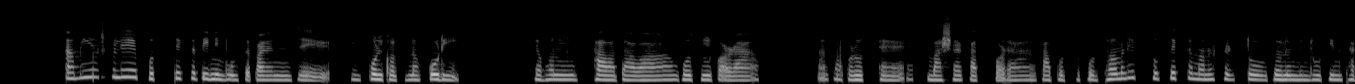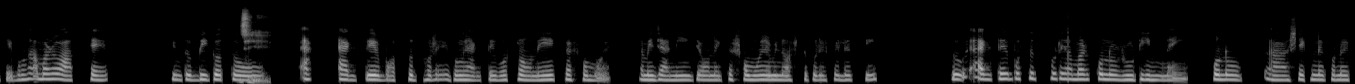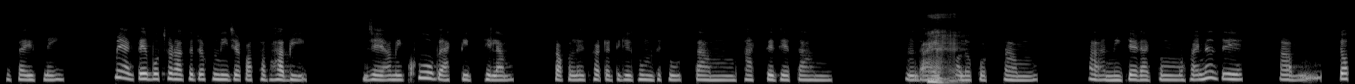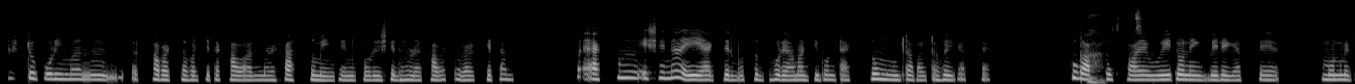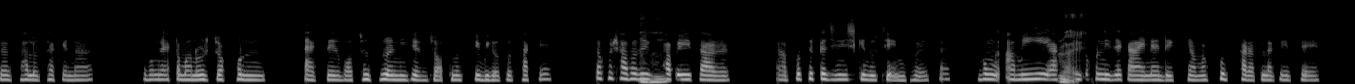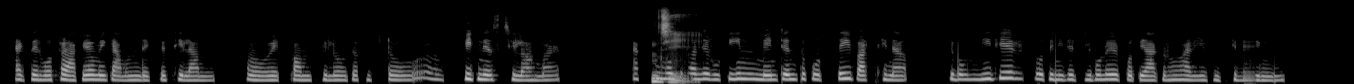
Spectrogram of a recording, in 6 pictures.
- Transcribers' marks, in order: other background noise; tapping
- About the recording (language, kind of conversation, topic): Bengali, advice, দৈনন্দিন রুটিনে আগ্রহ হারানো ও লক্ষ্য স্পষ্ট না থাকা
